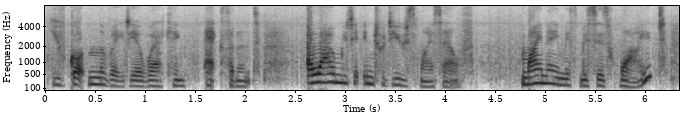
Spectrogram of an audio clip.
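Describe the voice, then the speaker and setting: A woman's voice: fairly low pitch, slight background noise, natural voice, low-quality recording. A woman voicing a clipped British spymaster. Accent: British English. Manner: clipped, dry, commanding, scolding. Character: brisk British woman spymaster giving orders. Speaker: mission controller. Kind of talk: game voice lines.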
